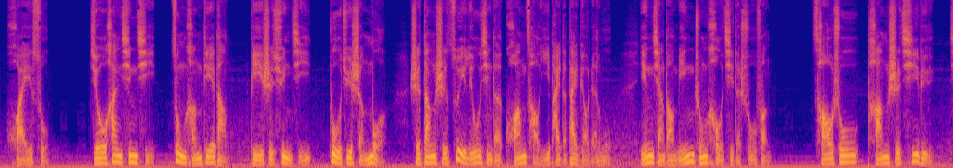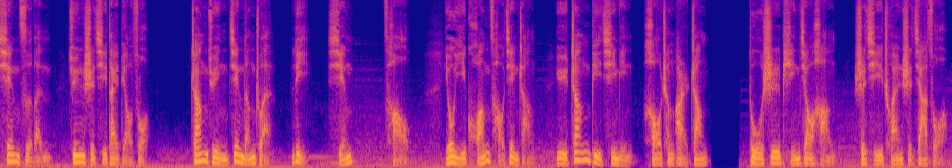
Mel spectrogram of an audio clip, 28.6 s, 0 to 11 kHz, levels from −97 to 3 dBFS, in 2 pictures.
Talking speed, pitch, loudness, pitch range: 195 characters per minute, 100 Hz, -22 LUFS, 85-110 Hz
